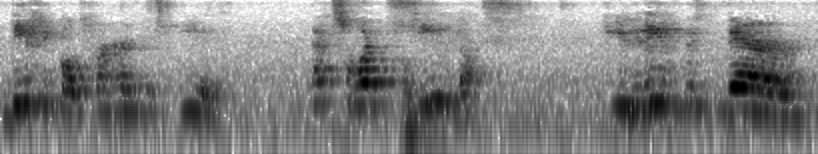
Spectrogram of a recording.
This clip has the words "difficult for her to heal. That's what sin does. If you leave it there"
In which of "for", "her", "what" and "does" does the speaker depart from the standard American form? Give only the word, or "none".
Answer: does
